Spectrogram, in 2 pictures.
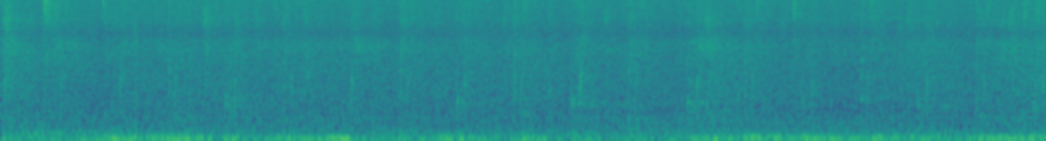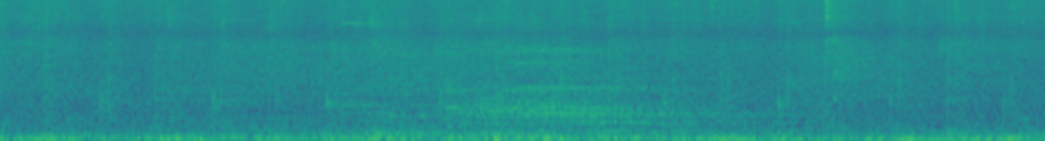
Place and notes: Gang durch das Treppenhaus, durch den Hauptgang Erdgeschoss bis zum Ausgang Eiskellerstrasse
soundmap nrw: social ambiences/ listen to the people - in & outdoor nearfield recordings
eiskellerstrasse, kunstakademie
